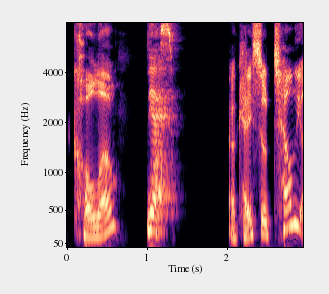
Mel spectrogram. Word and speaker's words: Qolo: sure i pronounce it correctly it's colo yes okay so tell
